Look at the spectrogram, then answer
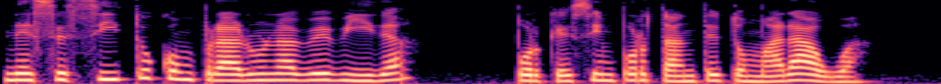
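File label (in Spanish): Necesito Comprar Bebida Importante Tomar Ague, spanish, female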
